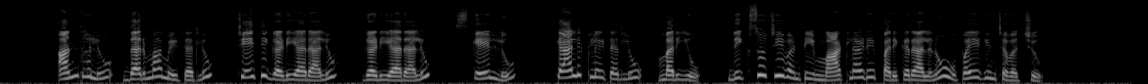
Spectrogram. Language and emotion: Telugu, neutral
